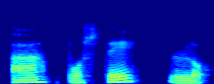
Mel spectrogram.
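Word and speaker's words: ἀποστέλλω: unas cuantas palabritas apostel apostel lo no se pronuncia como en nuestro español la doble l es una sola l se debe pronunciar una sola l apostel Ok enviar mandar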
